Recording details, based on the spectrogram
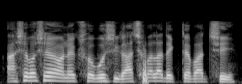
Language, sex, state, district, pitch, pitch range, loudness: Bengali, male, West Bengal, Cooch Behar, 150 Hz, 135-160 Hz, -15 LUFS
